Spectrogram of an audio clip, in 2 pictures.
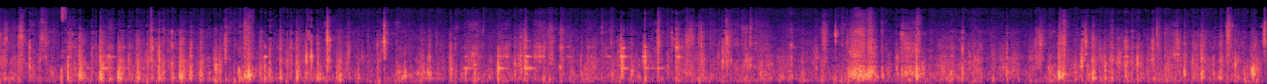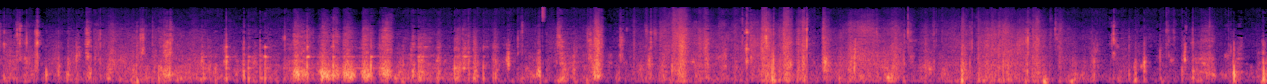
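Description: Close-miked chewing and mouth sounds of a person eating braised pork belly: many quick, irregular clicks and smacks.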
